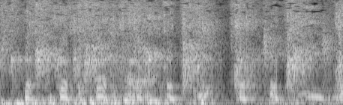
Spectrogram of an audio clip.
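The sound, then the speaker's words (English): A steady burst of applause, many hands clapping in a dense, crackling wash that holds at an even, fairly loud level for a couple of seconds, with a few voices mixed in. “All right, give him a nice big round of applause.”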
